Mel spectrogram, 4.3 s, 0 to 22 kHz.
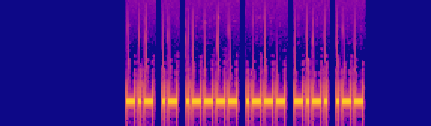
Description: Morse code, heard as a keyed tone, about 40 wpm, 700 Hz. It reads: KA1JCW
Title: USA Call Signs Repeated 2x 40wpm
